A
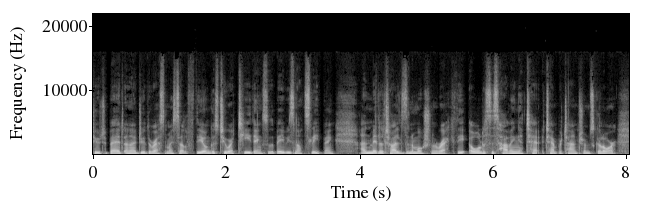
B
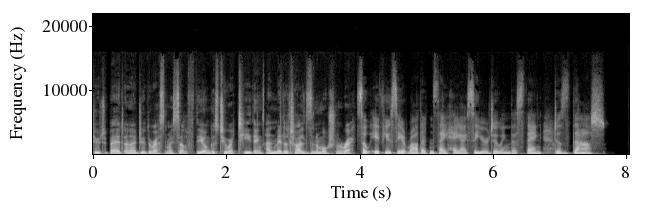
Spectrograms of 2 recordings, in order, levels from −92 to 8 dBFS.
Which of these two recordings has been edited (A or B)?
B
